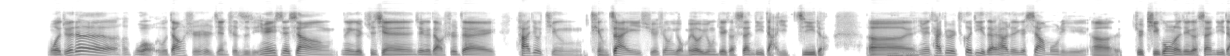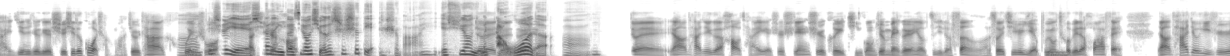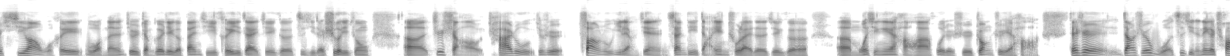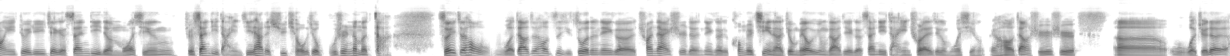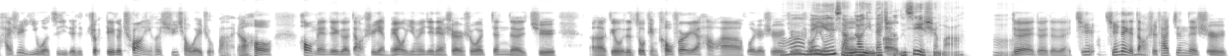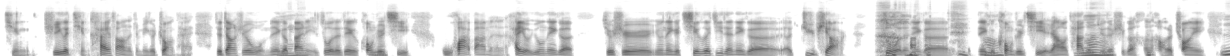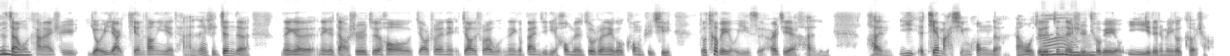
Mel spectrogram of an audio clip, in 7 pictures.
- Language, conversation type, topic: Chinese, podcast, 你是怎样把导师的建议落地执行的?
- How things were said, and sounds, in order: unintelligible speech; tapping; unintelligible speech; other background noise; chuckle; chuckle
